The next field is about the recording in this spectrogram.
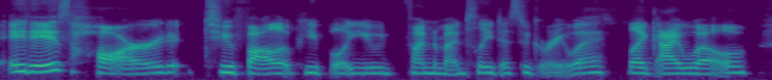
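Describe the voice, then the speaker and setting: A woman with a bright, crisp-edged voice chats on a podcast. Her delivery is conversational and candid, with plenty of "like" along the way. The sound is dry and close, with very little room. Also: mid-range voice, steady tone, normal speed, dry recording. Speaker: podcast co-host. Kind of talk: casual podcast chat.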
